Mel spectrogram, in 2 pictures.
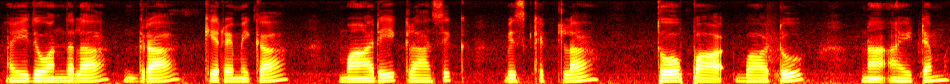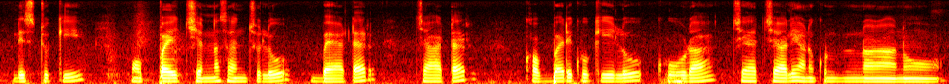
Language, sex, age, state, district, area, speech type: Telugu, male, 45-60, Andhra Pradesh, East Godavari, urban, read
